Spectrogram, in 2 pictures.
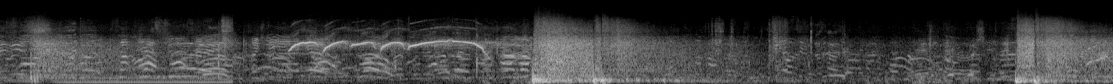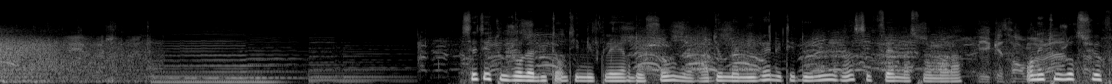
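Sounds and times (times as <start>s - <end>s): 
gunfire or explosive shots at an anti-nuclear protest: 0.0s - 1.2s, 5.2s - 8.1s, 9.4s - 12.6s
laughter: 0.0s - 6.0s, 6.8s - 14.6s, 15.8s - 22.2s
loud broad blasts: 0.0s - 8.1s, 10.0s - 13.7s
noisy crowd of demonstrators shouting: 0.0s - 14.6s, 15.3s - 22.2s
speech: 15.8s - 22.2s.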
